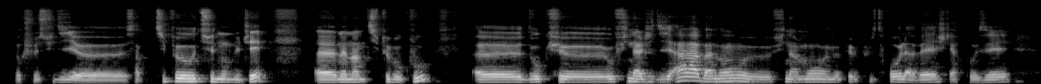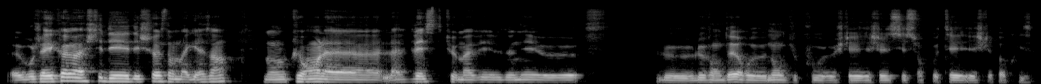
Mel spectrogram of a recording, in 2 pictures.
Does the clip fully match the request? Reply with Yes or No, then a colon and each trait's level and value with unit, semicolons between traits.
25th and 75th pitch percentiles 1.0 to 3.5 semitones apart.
Yes: average, 2.9 semitones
